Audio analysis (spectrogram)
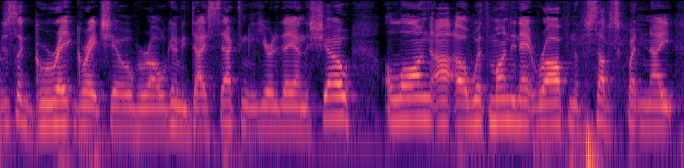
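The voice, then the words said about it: Hoarse, strained voice. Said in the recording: “if you couldn't already tell, I lost my voice on Sunday. RJ can attest to it. I lost my voice”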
